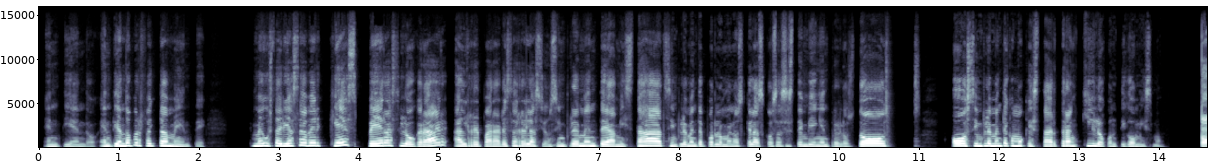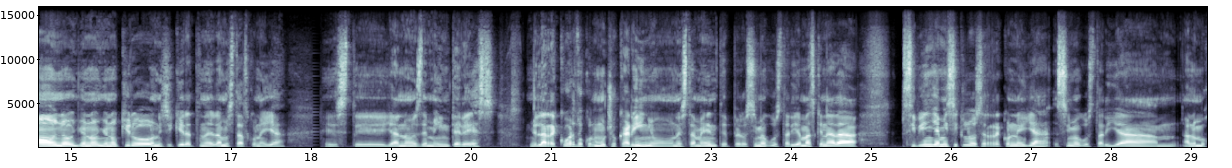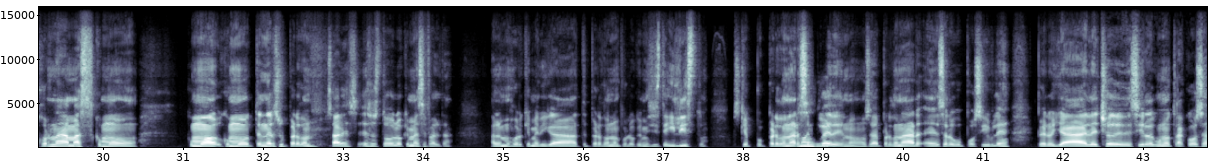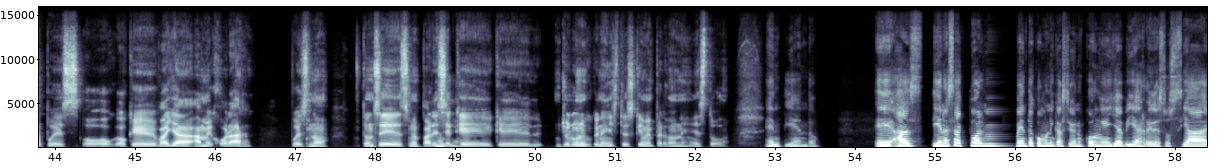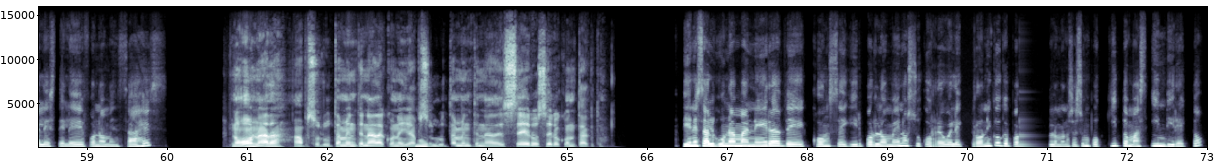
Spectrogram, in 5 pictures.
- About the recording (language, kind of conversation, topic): Spanish, advice, ¿Cómo puedo reconstruir la confianza después de lastimar a alguien?
- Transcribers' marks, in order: other background noise; distorted speech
